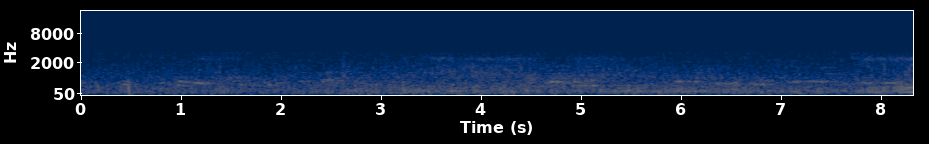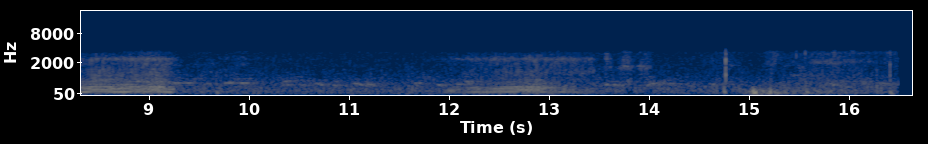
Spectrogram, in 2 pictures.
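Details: Person sleeping and snoring: two rough, rattling snores over steady room noise, with a sharp click near the end.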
